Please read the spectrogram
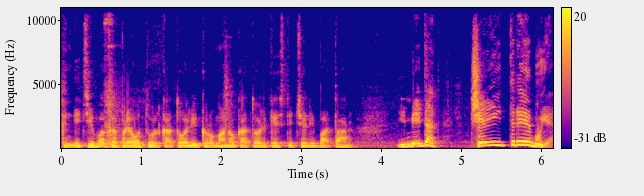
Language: Romanian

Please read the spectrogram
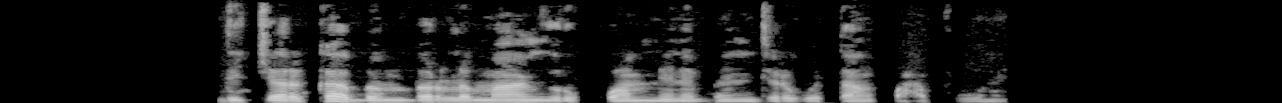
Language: Dagbani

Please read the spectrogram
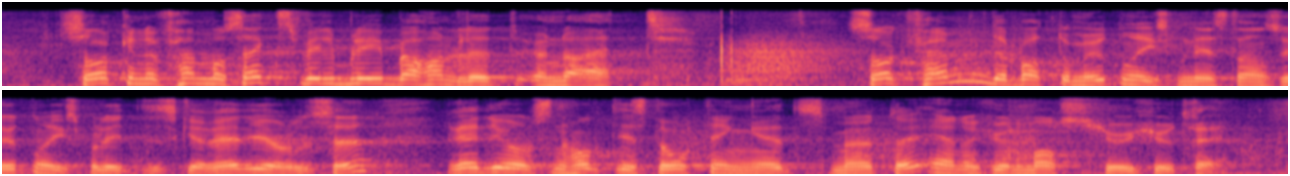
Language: Norwegian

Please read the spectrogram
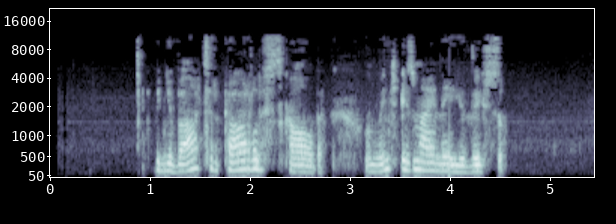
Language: Latvian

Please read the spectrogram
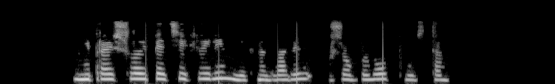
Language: Belarusian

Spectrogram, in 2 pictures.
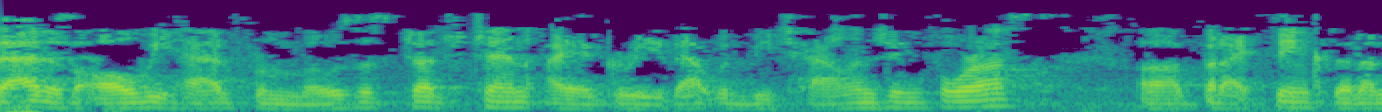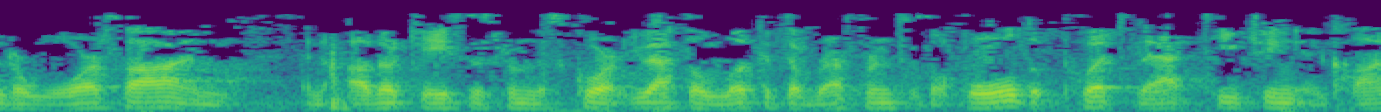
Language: English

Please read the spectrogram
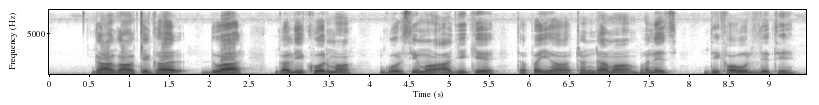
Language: Chhattisgarhi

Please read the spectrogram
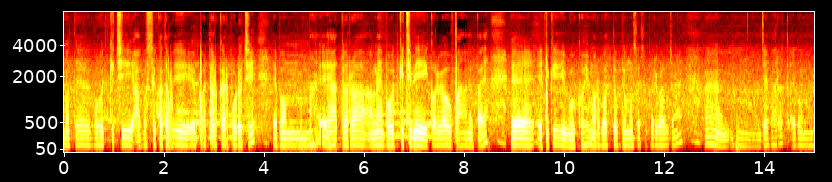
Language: Odia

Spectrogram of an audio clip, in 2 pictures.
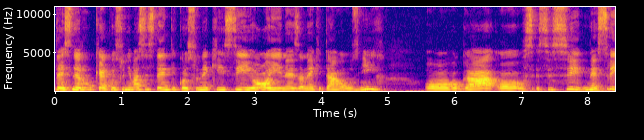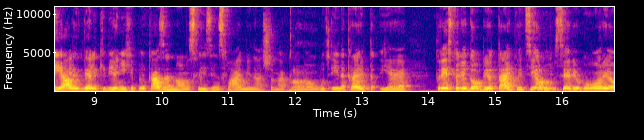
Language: Croatian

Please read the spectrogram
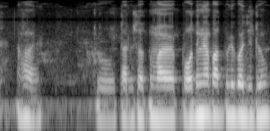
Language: Assamese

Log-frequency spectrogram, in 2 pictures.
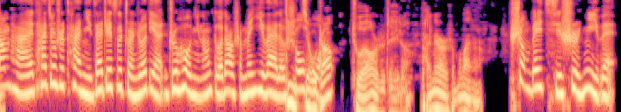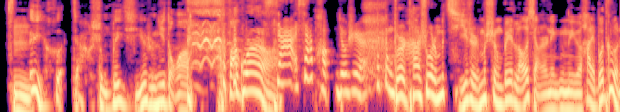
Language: Chinese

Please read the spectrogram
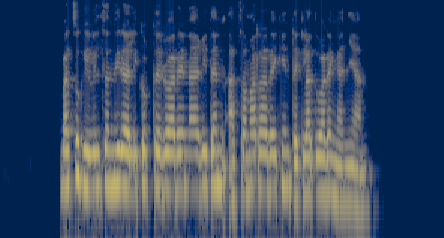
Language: Basque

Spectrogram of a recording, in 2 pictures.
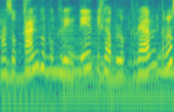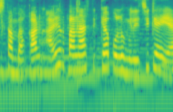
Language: Indonesian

